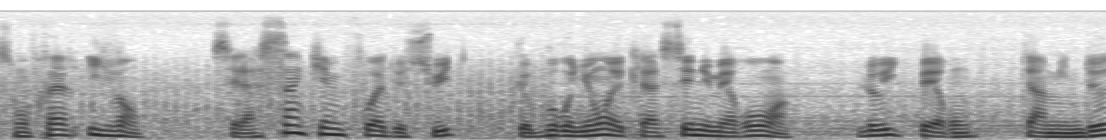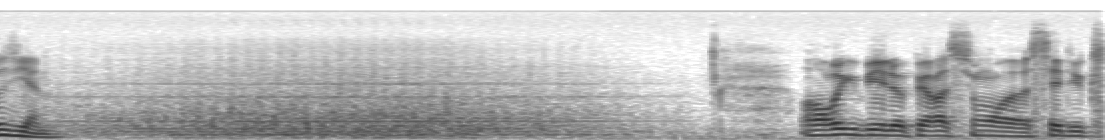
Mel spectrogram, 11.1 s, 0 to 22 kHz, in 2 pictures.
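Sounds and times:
faint engine-like hum: 0.0s - 9.6s.

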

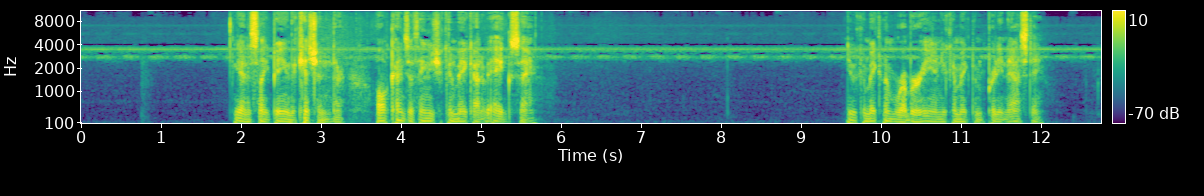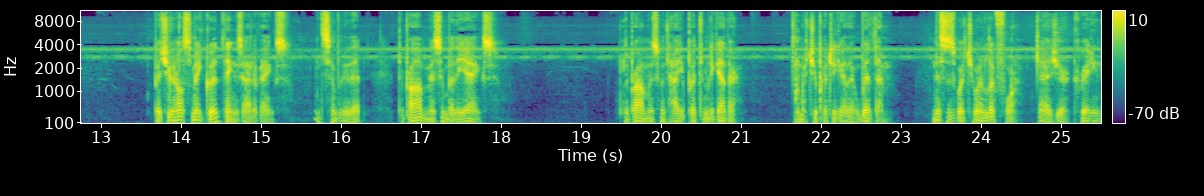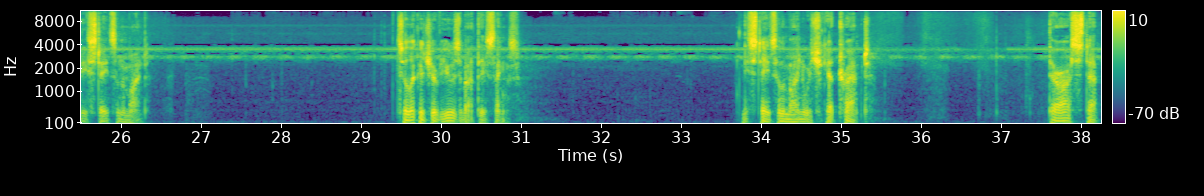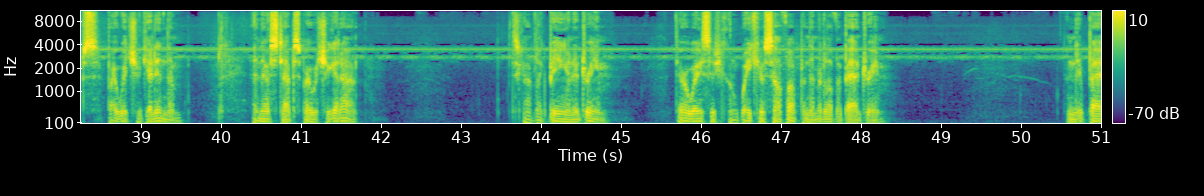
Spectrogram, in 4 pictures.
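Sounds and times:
crickets chirping: 0.0s - 51.0s.

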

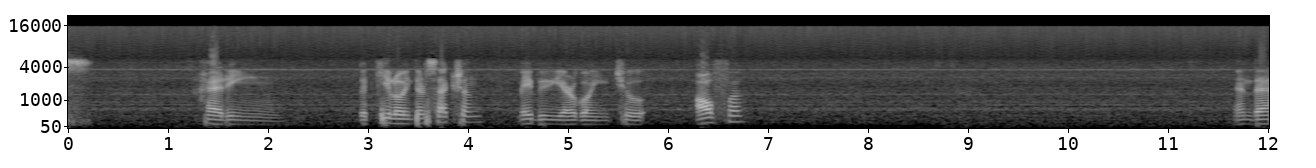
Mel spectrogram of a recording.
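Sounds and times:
thin high whine: 0.0s - 12.0s
ventilation hiss: 0.0s - 12.0s.

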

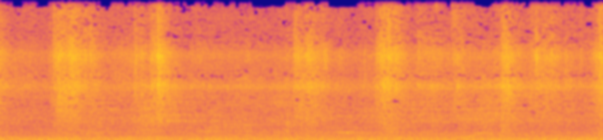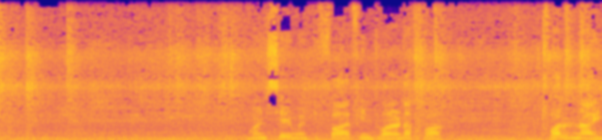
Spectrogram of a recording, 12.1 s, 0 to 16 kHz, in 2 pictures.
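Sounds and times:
faint store music: 0.0s - 12.0s
refrigerated cases hum: 0.0s - 12.0s.

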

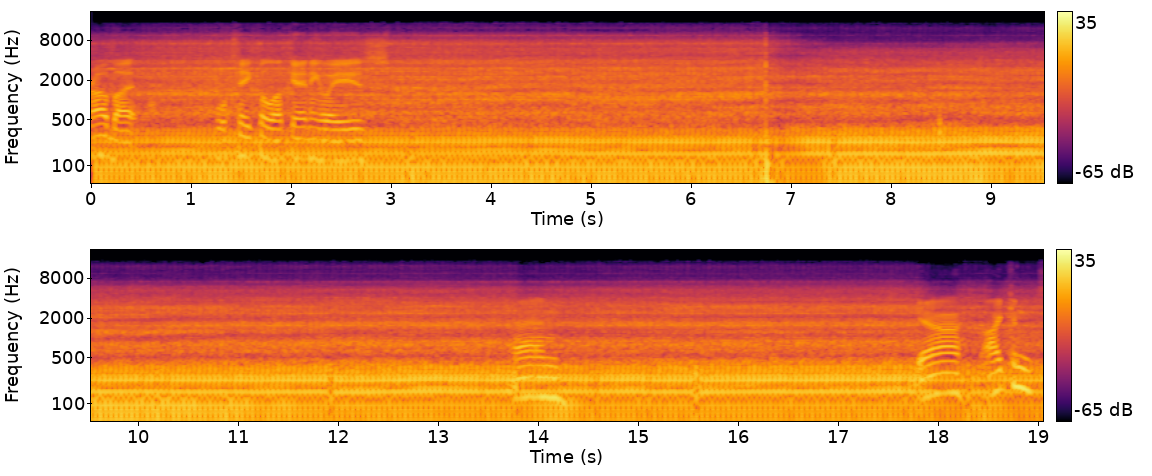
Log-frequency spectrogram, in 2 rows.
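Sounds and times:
sawmill gas engine running: 0.0s - 19.0s.

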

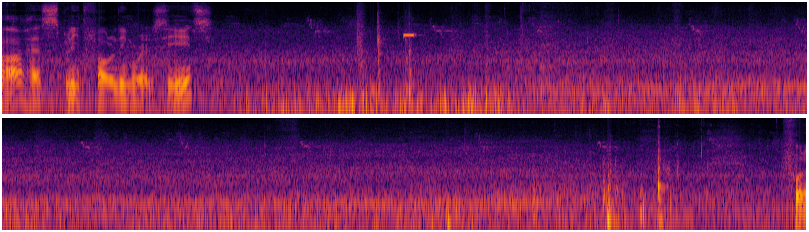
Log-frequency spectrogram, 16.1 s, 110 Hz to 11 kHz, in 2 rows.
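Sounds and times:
outdoor background hum: 0.2s - 16.0s
car door opening clicks: 13.9s - 15.0s.

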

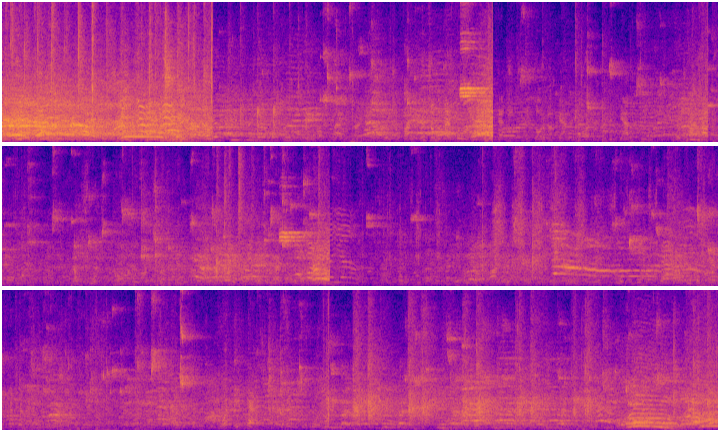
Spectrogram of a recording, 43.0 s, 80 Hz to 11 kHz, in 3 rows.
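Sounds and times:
voices echoing in gym: 0.0s - 42.9s
shoes squeaking on court: 28.2s - 32.6s.

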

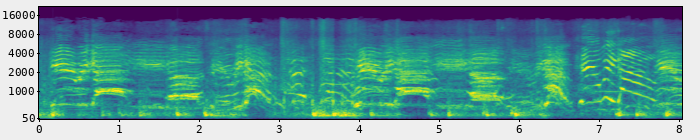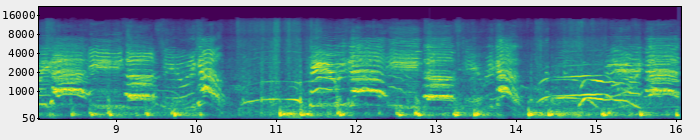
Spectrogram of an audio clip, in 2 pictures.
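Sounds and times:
cheerleaders shouting and cheering: 0.0s - 16.0s.

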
